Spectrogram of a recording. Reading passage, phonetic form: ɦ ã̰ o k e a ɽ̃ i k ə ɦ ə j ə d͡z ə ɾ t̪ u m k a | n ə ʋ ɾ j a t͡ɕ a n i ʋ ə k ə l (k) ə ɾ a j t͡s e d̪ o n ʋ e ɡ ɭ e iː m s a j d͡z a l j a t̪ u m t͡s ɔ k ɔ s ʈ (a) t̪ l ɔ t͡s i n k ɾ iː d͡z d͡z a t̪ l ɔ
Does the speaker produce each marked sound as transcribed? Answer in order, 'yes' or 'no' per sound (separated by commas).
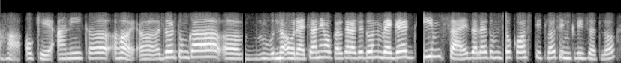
yes, no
